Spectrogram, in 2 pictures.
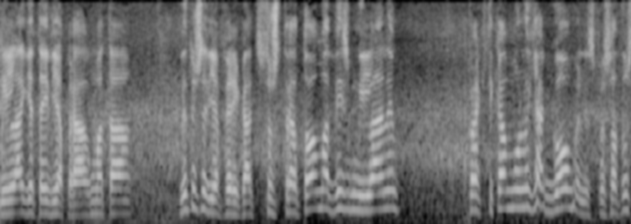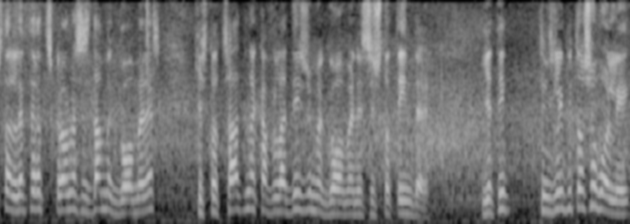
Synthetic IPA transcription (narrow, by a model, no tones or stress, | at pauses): milɐʝɐt̪ɐiðʝɐpɾɐɣmɐt̪ɐ | ðent̪us̬eðʝɐfe̞ɾikɐt̪i̥st̪o̞st̪ɾɐt̪o̞ɐmɐðizmilɐne̞ | pɾɐkt̪ikɐmo̞noʝɐɡo̞me̞ne̞spɾo̞spɐθunst̪o̞ele̞fθe̞ɾo̞t̪i̥skɾo̞nɐsizit̪ɐme̞ɡo̞me̞ne̞s | ce̞st̪o̞t͡sɐt̪nɐkɐvlɐnd̪izume̞ɡo̞me̞ne̞sist̪o̞t̪ind̪e̞ɾʝɐt̪i | t̪uzlipit̪o̞so̞po̞li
